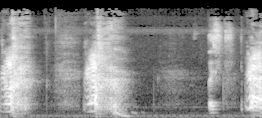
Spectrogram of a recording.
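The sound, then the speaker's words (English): Several loud sneezes burst out in quick succession, each a sharp explosive blast with brief quiet gaps between them, ending on another forceful sneeze. “Bless you.”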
